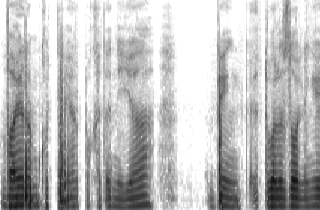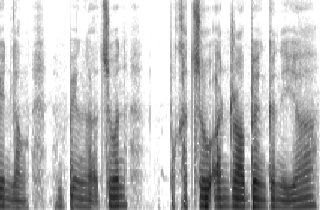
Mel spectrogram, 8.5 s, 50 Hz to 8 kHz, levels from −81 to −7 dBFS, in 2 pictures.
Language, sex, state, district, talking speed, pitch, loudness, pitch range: Mizo, male, Mizoram, Aizawl, 150 wpm, 115 Hz, -21 LUFS, 110-120 Hz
